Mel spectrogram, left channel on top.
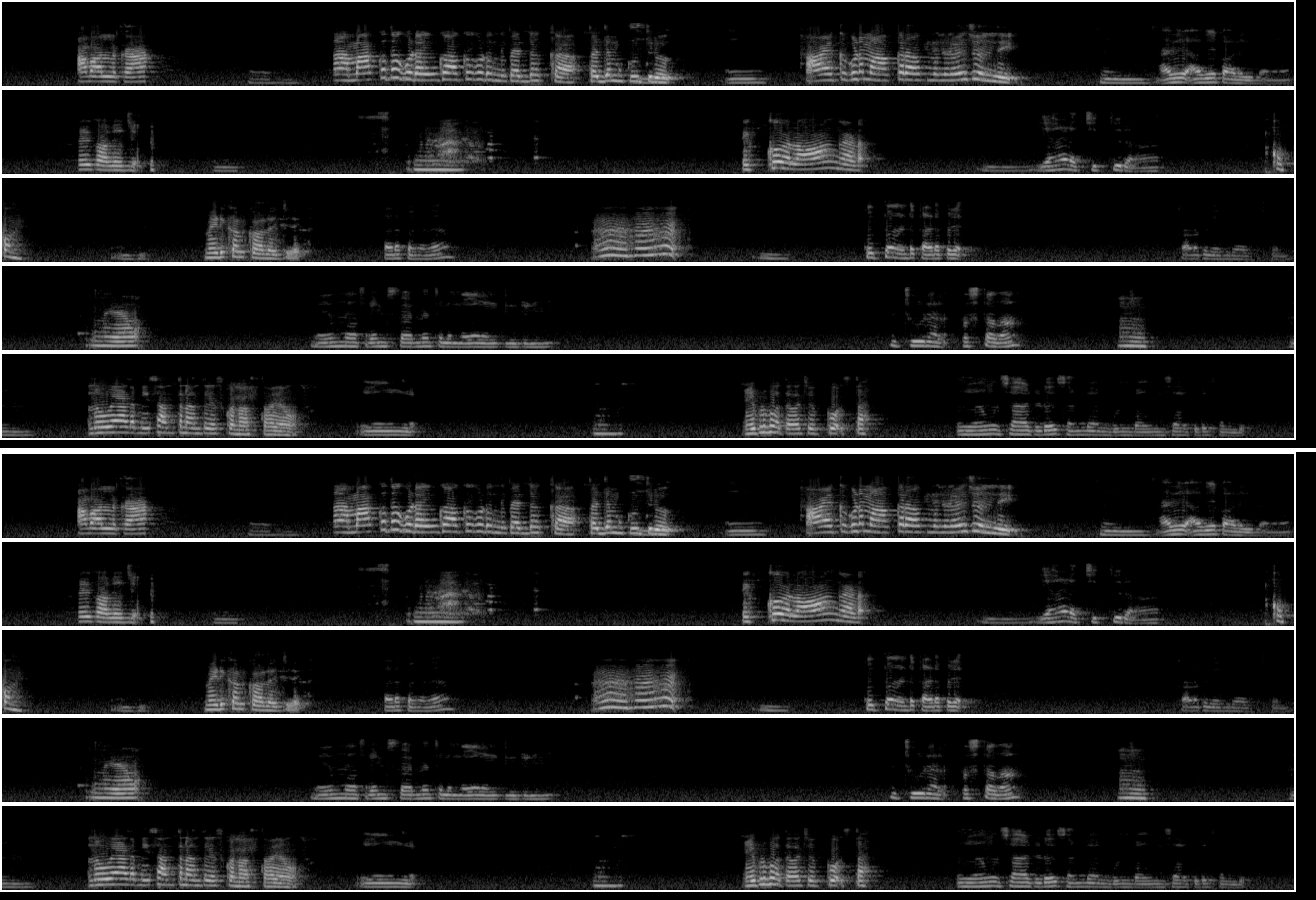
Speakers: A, in the centre; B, on the left.
A: అ వాళ్క
B: ఉమ్,
A: మా అక్కతో కూడా ఇంకో అక్క కూడా ఉంది పెద్ద అక్క పదం కూతురు
B: ఉమ్, ఉమ్,
A: ఆయ అక్క కూడా మా అక్క రాకముందు నుంచి ఉంది
B: హ అదే అదే కాలేజ్ ఆ
A: కాాలేజ్
B: ఓ
A: అ ఎక్కువ లాంగ్ అడ
B: ఉ యాడ చిత్తూరా
A: కుప్పం
B: ఉ
A: మెడికల్ కాలేజ్
B: పడప కదా
A: హ్మ్ హ్మ్ హు
B: మ్మ్ కుప్ప అంట కడపదే కడప దగ్గరే వస్తుంది
A: హ్మ్ యా
B: మేము మా ఫ్రెండ్స్ అరుణాచలం మొదాం అనుకుంటున్నాము చూడాల వస్తావా
A: ఆ
B: మ్మ్
A: నువ్వు ఎడ మీ సంత్ త్తనంత చేసుకొని వస్తావేమో
B: ఏం ల్యా
A: మ్మ్ ఎప్పుడు పోతావా చెప్పు వస్తా
B: ఏమ సాటర్డే సండే అనుకుంటం సాటర్డే సండే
